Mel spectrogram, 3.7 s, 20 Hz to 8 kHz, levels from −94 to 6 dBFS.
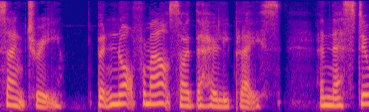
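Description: Just after "from outside the holy", from 2.32 to 2.85 s, the speech shows repeated stalls (stutter). Packets arrived late, the jitter buffer kept running dry, and the receiver stretched the last sound five times, about 72 ms in all, with nothing lost. The longest hold is 35 ms. It sounds like brief hitches and drag. On a spectrogram, already empty above 8 kHz from the G.722 call codec, short stretches show frozen, smeared harmonics, and the waveform shows repeated copies of the same cycle.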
